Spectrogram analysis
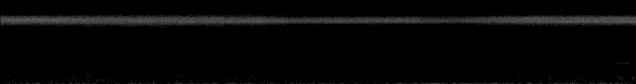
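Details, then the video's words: Grasshoppers singing in a July meadow in the Russian countryside, a dense continuous high-pitched shimmering buzz held steady throughout with no other clear sounds. "Sounds of Nature. Grasshoppers in July"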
